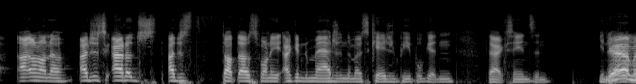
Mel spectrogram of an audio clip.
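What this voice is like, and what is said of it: Usual voice. Nothing is said of it.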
